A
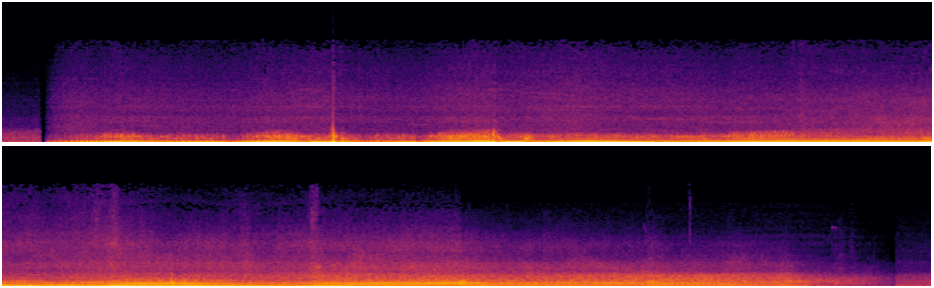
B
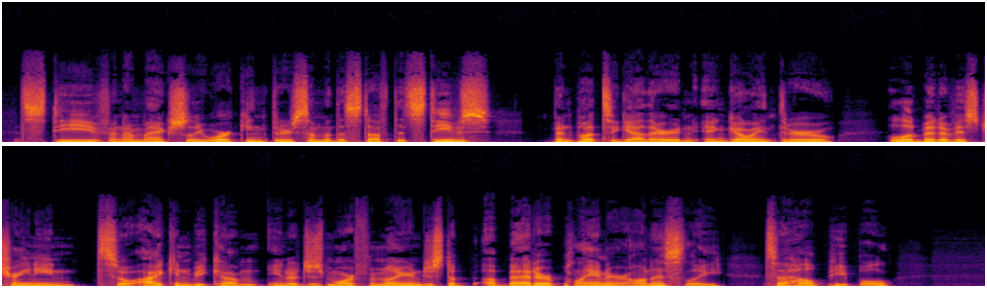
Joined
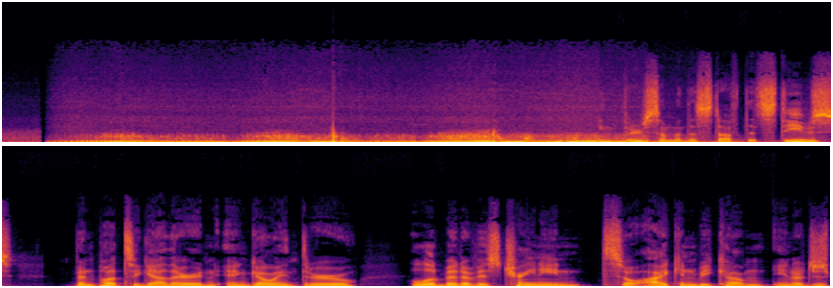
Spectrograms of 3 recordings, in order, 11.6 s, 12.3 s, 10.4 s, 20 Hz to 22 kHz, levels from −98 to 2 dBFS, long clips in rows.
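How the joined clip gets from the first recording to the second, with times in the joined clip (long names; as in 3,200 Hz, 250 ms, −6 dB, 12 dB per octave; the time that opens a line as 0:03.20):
A
0:03.17–0:03.74: delay throw 300 ms, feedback 30%, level −4 dB
0:03.74: continue with B from 0:01.55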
